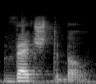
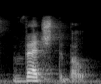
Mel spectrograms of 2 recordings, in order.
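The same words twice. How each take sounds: First: The word is said with three syllables. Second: The same.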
